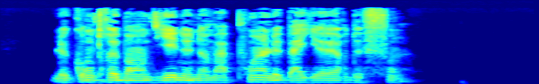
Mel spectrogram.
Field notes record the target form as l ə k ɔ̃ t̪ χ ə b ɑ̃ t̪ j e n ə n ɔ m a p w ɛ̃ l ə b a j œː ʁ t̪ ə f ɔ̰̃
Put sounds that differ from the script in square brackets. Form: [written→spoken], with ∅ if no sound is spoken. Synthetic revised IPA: l ə k ɔ̃ t̪ χ ə b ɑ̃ [t̪→d̪] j e n ə n ɔ m a p w ɛ̃ l ə b a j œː ʁ [t̪→d̪] ə f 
